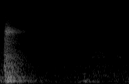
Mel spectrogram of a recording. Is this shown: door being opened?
yes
